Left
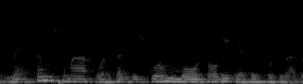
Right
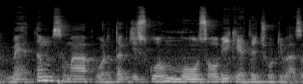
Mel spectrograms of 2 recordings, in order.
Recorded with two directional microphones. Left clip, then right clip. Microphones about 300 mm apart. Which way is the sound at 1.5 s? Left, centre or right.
Right.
